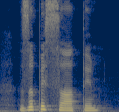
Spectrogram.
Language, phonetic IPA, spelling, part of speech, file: Ukrainian, [zɐpeˈsate], записати, verb, Uk-записати.ogg
- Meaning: to write down, to note down, to put down, to record (set down in writing)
